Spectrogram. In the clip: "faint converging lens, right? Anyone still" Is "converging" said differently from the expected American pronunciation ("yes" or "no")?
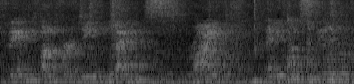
yes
